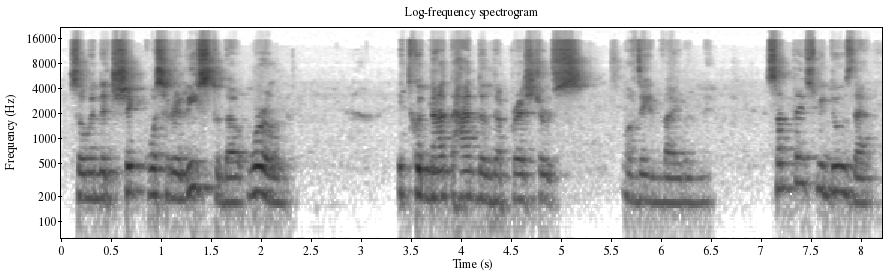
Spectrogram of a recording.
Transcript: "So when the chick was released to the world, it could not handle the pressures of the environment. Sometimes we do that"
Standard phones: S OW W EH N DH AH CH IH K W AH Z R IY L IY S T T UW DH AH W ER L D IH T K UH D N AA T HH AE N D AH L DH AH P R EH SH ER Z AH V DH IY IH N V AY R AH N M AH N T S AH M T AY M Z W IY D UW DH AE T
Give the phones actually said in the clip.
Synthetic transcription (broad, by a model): S OW W EH N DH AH CH IH K W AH S R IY L IY S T T UW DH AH W ER L D IH T K UH D N AA T HH AE N D AH L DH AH P R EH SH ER S AH V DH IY IH N V AY R AH N M AH N T S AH M T AY M S W IY D UW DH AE T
